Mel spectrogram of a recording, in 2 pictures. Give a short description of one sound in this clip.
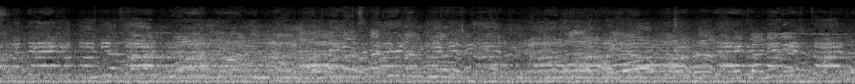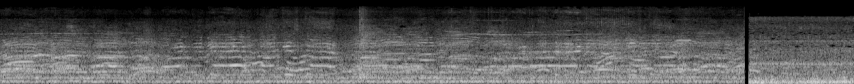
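A large crowd of men shouts and chants loudly outdoors.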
